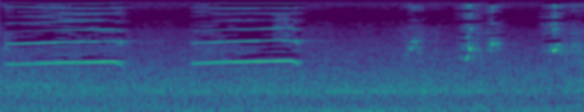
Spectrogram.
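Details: A mated pair of bald eagles at their nest in Redding, California give an alert vocalization at another bird flying over, likely a turkey vulture or an immature bald eagle: two thin, high, slightly rising whistles, then brief sharp chips.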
